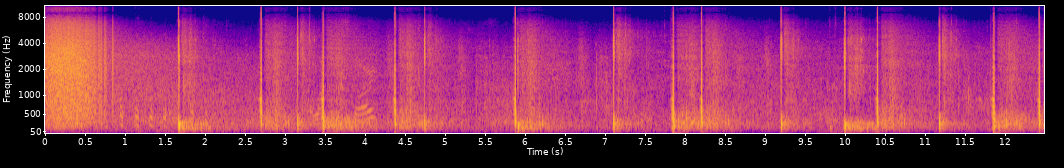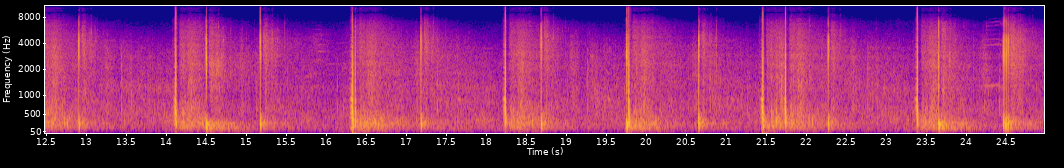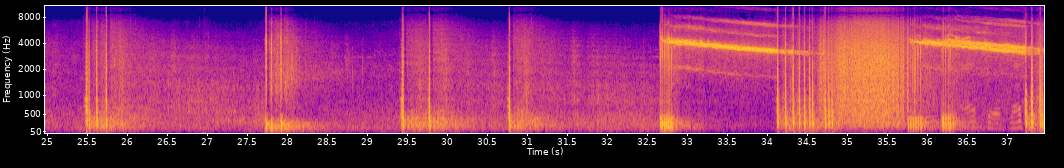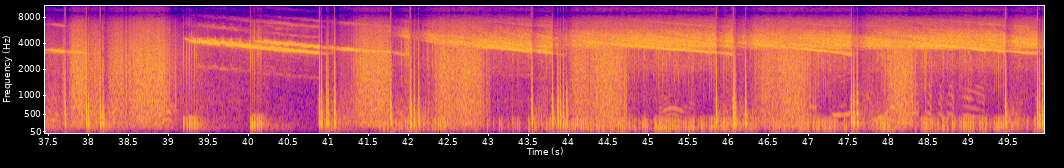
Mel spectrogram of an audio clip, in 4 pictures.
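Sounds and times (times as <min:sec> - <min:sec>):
firework booms: 0:00.0 - 0:15.6, 0:16.2 - 0:28.8, 0:29.4 - 0:49.9
firework whistles falling in pitch: 0:32.6 - 0:49.9.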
